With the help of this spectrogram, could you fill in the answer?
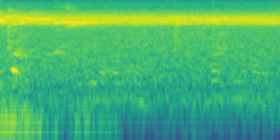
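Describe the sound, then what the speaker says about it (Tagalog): Crickets calling from trees in the afternoon make a steady, high-pitched buzzing drone that carries on without a break, faint and distant. "Yung narinig niyo pong yan, yung krrrr, yan. Yan ang tunog na yan. Yun po yung kuliglig"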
